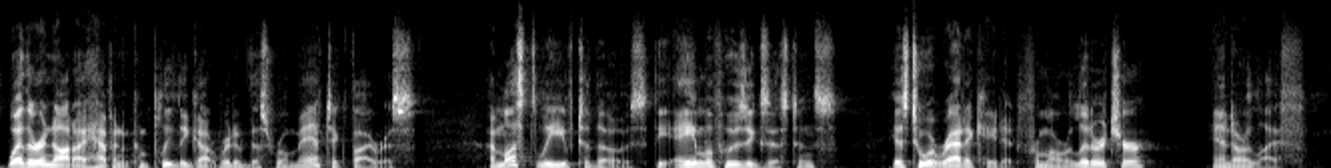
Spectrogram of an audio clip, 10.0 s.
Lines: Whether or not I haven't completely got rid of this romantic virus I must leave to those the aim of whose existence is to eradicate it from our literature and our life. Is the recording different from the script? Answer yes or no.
no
